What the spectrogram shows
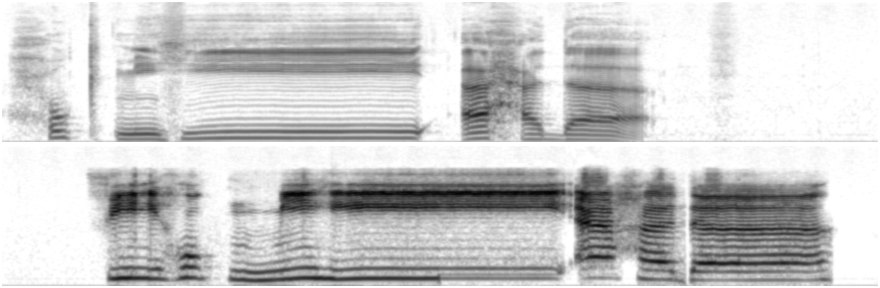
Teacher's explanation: Now here you have a mad munfasil. You have to do 4 beats because we have a long vowel before alif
